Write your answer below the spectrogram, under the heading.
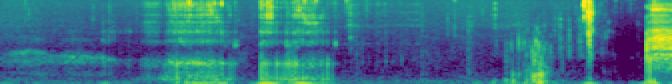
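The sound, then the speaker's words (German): Sipping coffee close to the mic, a few soft slurping and swallowing noises separated by short pauses, with no talk over them. “ich, ich, ich trinke mal einen Schluck für euch.”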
